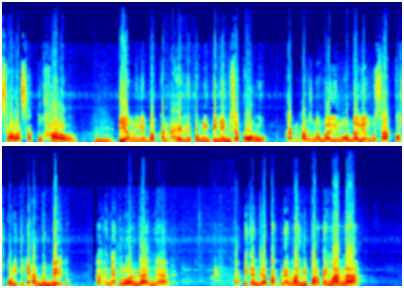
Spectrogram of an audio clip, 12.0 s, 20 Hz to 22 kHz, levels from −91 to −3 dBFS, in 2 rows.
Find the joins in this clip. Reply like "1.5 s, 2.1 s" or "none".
7.5 s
